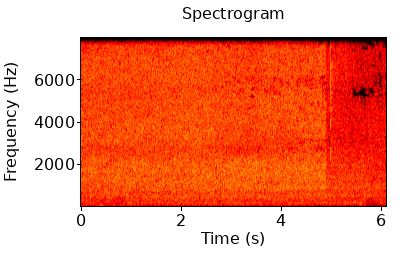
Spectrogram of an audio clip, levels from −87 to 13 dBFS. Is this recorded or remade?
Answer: recorded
